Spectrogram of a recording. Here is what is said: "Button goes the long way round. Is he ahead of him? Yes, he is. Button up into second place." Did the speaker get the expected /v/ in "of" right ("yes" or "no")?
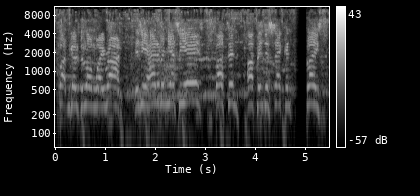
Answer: yes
